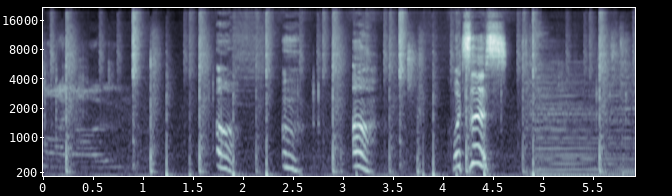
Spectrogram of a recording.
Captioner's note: grunting/beating to the music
